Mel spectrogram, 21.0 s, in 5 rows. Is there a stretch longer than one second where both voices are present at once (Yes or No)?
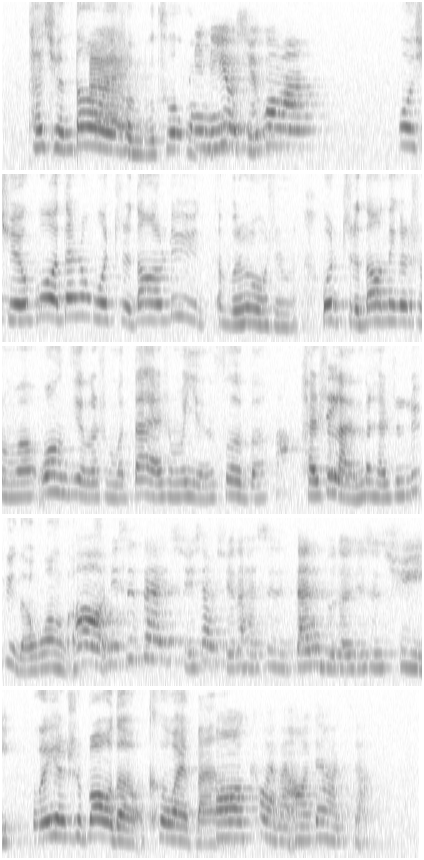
No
